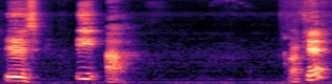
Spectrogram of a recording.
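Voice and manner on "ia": "ia" as ee, slight pause, ah; separated vowels. Shown as a demonstration. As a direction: break "ia" in two with a glottal catch. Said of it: "there's a separation or a slight pause".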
